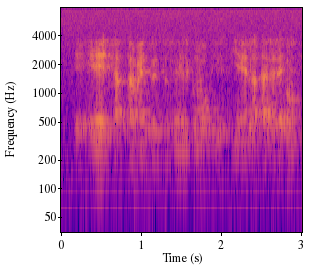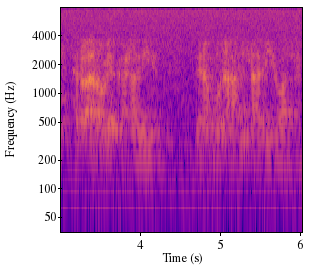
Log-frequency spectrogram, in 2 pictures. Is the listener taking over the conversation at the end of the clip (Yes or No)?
No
